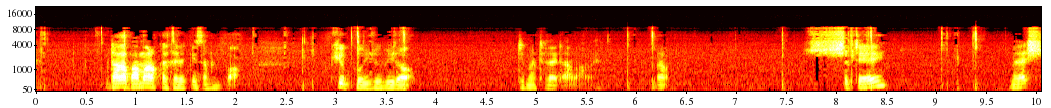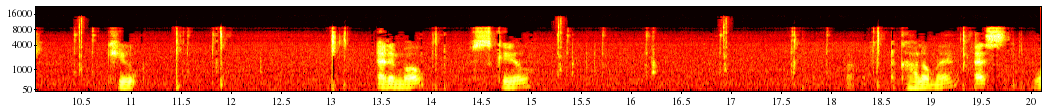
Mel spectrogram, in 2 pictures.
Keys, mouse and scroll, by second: 2.6 KP_1, 8.0 shift+a, 9.1 shift+a, 11.5 middle click, 12.9 Tab, 14.0 s, 15.4 click, 19.2 s.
